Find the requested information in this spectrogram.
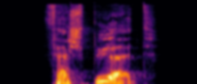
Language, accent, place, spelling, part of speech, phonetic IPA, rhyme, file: German, Germany, Berlin, verspürt, verb, [fɛɐ̯ˈʃpyːɐ̯t], -yːɐ̯t, De-verspürt.ogg
- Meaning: 1. past participle of verspüren 2. inflection of verspüren: third-person singular present 3. inflection of verspüren: second-person plural present 4. inflection of verspüren: plural imperative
